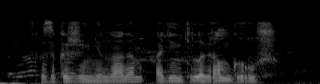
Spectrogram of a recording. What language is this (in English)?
Russian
